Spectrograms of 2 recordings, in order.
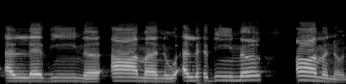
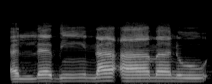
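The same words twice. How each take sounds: First: "Alladhina amanu" with "na" reduced to "nuh"; mistaken weak ending. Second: "Alladhina amanu" chanted evenly with a full "na"; clear noon. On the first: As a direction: swallow the last vowel of "Alladhina". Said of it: "Don't say". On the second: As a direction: lower recitation, "na" as clear as a word's start. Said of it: "make it like it's the beginning". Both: Shown as a demonstration.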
